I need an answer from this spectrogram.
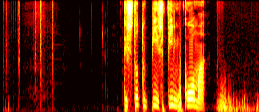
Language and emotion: Russian, angry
